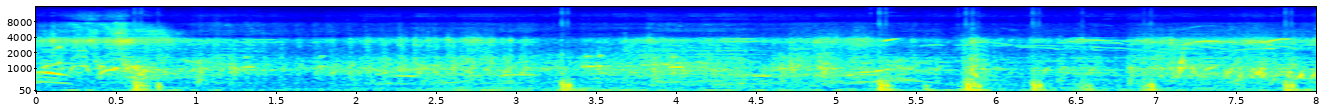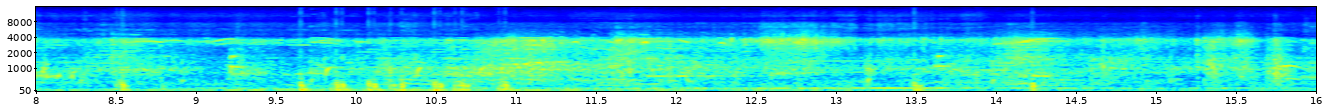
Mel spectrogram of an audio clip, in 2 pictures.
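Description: Game sound effects of rapid shots, pops and explosions play throughout.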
